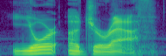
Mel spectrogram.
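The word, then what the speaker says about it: Yirgacheffe: And they told me, I think that it's You're a Giraffe. – You're a Giraffe. – And that's kind of how you kind of... slur it all together, and you're a giraffe.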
